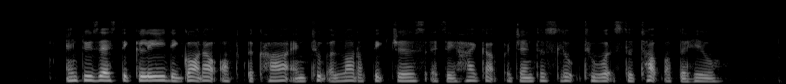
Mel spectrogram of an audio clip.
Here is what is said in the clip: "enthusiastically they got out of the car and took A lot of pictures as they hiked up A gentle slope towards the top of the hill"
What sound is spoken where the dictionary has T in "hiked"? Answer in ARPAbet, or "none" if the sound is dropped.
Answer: none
